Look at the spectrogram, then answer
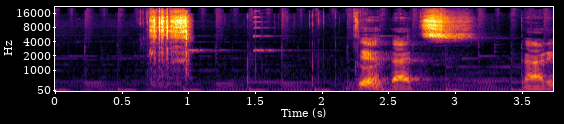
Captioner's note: camera shutters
